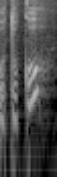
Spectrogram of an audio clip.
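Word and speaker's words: 男: Yang huruf di kiri bacanya otoko, yang huruf di kanan itu bacanya onna.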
